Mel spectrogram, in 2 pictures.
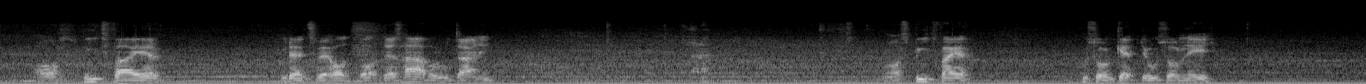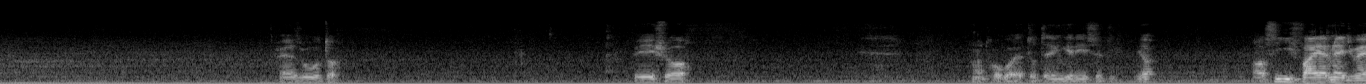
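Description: An elderly man speaks calmly close by, in short bursts with pauses.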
